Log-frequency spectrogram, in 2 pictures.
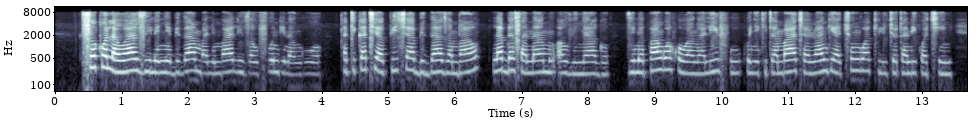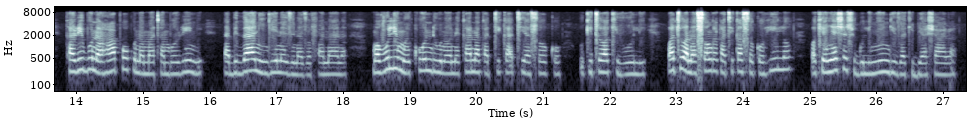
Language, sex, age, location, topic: Swahili, male, 18-24, Nairobi, finance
